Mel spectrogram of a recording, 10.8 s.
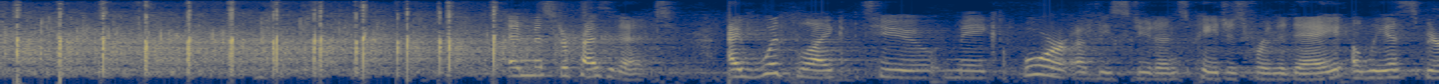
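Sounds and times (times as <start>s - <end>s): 
applause in a state senate chamber welcoming visiting students: 0.0s - 4.5s
speech: 3.9s - 10.7s.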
